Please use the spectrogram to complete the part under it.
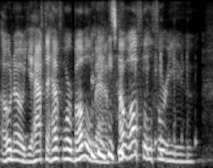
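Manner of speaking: sarcastic, put-on pity and fake sympathy. Repeating an earlier remark to show how it was meant: sarcastic. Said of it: "I was being sarcastic".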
